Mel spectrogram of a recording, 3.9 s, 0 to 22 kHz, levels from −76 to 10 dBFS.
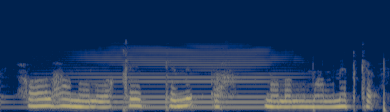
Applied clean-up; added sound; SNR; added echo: none; Wind instrument, woodwind instrument; 13 dB; none.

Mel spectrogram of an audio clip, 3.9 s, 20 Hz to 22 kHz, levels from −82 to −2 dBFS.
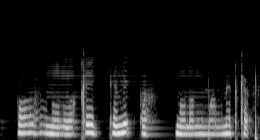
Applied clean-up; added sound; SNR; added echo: neural mask model DeepFilterNet 3.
